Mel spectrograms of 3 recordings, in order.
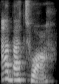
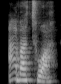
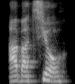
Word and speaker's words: abattoir: the word okay it's abattoir abattoir not about your it's the stress is placed on the first syllable okay foreign all right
